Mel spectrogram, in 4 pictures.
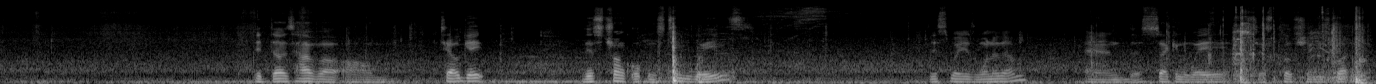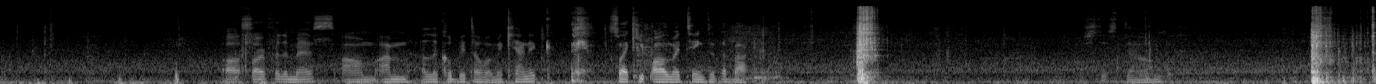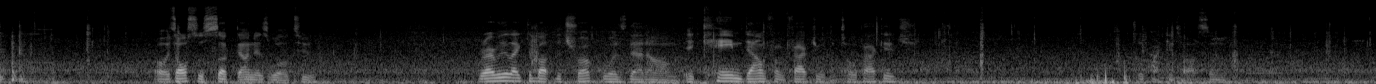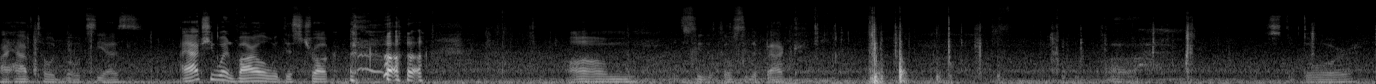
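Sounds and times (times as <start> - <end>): car door clicks and handling: 22.3 - 22.6, 26.9 - 28.1, 49.9 - 51.2
car hatch thud: 22.3 - 22.6, 26.8 - 27.8.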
